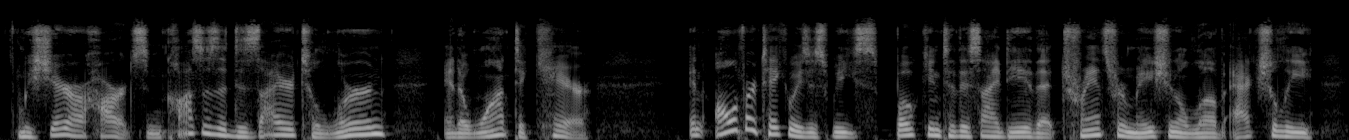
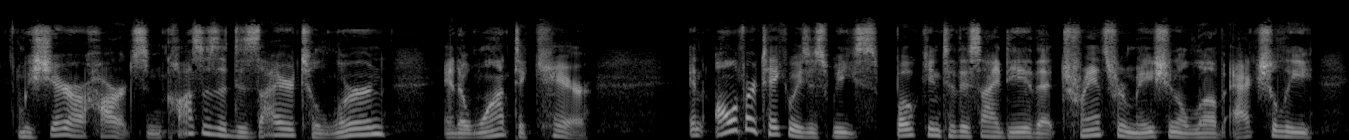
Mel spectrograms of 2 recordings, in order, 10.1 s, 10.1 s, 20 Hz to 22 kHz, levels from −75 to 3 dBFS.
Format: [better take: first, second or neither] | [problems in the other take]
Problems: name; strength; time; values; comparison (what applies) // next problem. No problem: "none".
first | thin; somewhat; fading below 750 Hz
